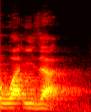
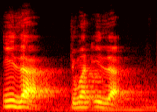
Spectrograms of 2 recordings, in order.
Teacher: Misalnya dalam sebuah ayat terdapat huruf wawnya, misalnya wa iza. Kemudian ketika dibaca hilang wawnya, iza, cuman iza. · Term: mengurangi huruf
